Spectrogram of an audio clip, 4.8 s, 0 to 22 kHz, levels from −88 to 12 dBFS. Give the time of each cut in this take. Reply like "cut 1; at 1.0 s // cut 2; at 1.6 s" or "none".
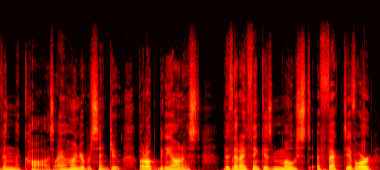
cut 1; at 2.1 s // cut 2; at 2.9 s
